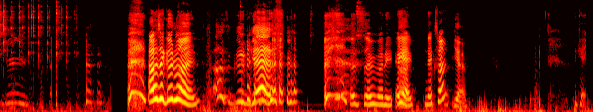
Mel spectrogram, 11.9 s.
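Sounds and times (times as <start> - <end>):
two spoons struck together as a rhythm instrument: 0.0 - 1.7
speech: 3.0 - 4.0, 4.6 - 6.0, 7.0 - 9.4, 11.6 - 11.8
laughter: 5.0 - 7.0.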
